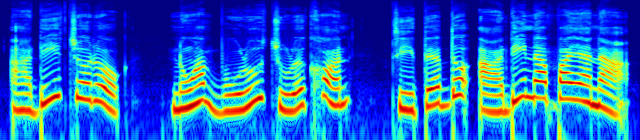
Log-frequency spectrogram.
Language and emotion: Santali, surprised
